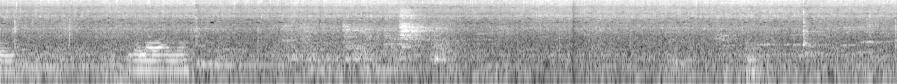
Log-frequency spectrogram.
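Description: Chunks of raw white fish sizzling in hot oil in a nonstick frying pan, a steady hiss. About four seconds in there is a louder flare of sizzle, and a couple of small ticks come near the end, as more pieces are laid into the oil.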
